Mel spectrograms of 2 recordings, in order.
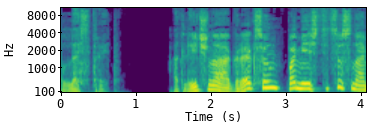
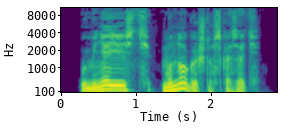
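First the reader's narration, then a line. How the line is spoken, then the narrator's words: Calm prisoner's reply. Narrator (Russian): спокойно ответил арестованный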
